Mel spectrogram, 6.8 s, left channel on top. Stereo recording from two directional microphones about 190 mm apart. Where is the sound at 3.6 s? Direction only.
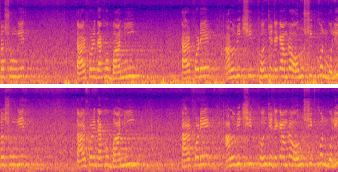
35° left (ahead or behind).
